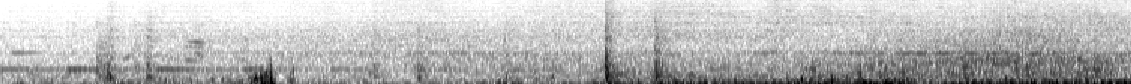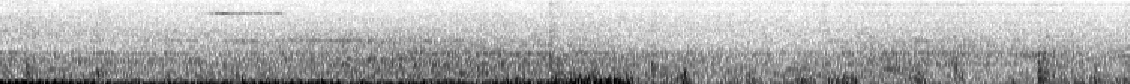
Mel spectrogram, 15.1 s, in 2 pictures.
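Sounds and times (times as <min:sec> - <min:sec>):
diesel railcar engine rumble: 0:00.0 - 0:15.0
high squeal: 0:08.8 - 0:10.6.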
